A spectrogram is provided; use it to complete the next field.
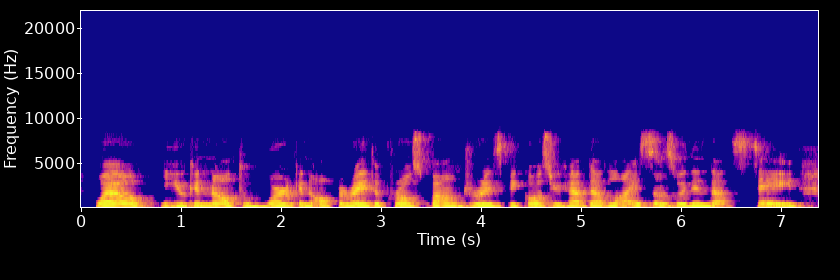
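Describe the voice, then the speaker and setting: Amid noticeable background noise, a woman with a fairly high pitch speaks at a fairly slow pace. Her delivery is monotone and flat, with hardly any pauses. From Bulgaria. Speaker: marriage and family therapy academic. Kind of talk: interview answer.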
